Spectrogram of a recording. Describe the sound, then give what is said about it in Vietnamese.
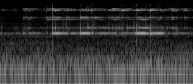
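A small handheld ritual bell is shaken in quick, irregular strokes, giving a soft series of bright metallic chimes that ring on briefly between strikes. “Tiếng chuông vang lên như là trợ lực cho Huy”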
